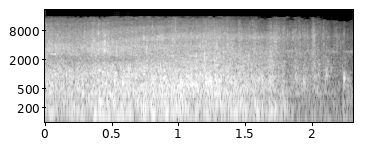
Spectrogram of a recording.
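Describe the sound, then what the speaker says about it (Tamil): Water pours into a fridge-box fish tank set up for koi carp as a steady, faint, rushing splash that eases off at the end, with no talking. "ஃபஸ்ட்டு தண்ணி வந்து ஆட் பண்ணிக்கிறேன்."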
